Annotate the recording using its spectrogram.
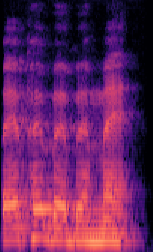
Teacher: ओठों के स्पर्श से बोले जाते हैं, उपुप ध्यानी या नाम ओष्टो, उ और प वर्ग प फ ब ब में सभी ओष्ठ्य वर्ण कहलाते हैं।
